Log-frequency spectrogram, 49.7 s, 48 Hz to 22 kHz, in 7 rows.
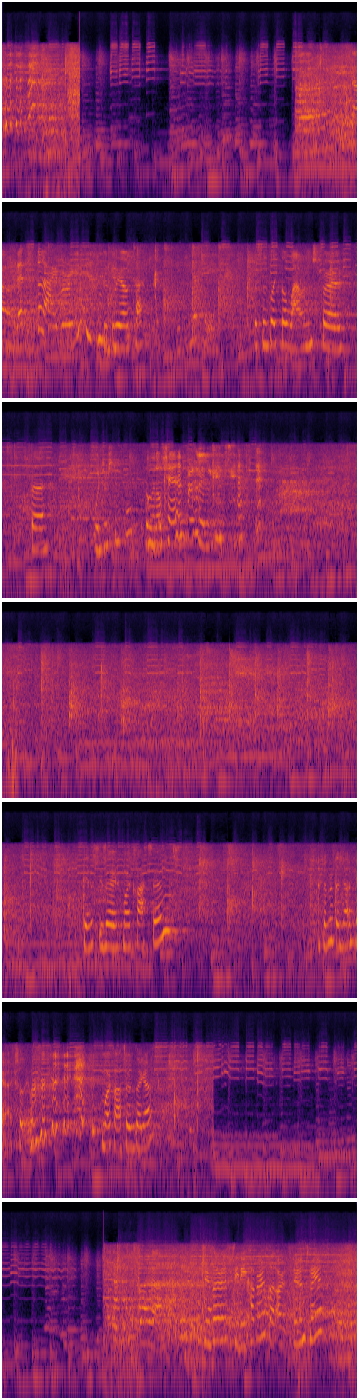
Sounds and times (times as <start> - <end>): Inside, public space: 0.0 - 49.7
Music: 0.0 - 49.7.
